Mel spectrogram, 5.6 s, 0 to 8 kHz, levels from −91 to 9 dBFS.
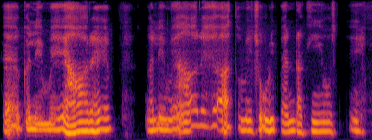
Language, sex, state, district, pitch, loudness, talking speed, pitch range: Hindi, female, Maharashtra, Mumbai Suburban, 205 Hz, -17 LUFS, 180 wpm, 190-230 Hz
